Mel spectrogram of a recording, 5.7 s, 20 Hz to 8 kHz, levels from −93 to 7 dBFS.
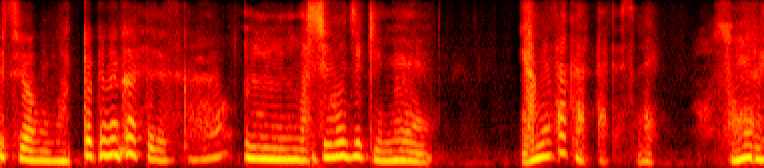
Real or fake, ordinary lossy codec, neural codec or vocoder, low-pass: fake; none; codec, 16 kHz, 2 kbps, FreqCodec, smaller model; none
